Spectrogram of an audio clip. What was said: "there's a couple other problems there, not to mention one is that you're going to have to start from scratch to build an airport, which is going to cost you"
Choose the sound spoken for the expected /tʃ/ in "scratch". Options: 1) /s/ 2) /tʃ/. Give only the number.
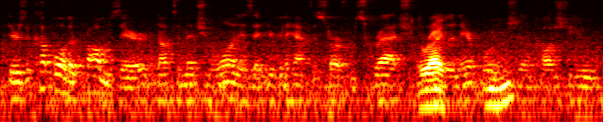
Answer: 2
